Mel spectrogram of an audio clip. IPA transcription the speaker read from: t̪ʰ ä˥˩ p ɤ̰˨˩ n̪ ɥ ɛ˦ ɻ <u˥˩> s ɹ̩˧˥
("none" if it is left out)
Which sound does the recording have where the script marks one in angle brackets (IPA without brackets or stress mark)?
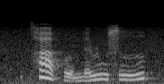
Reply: u˥˩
